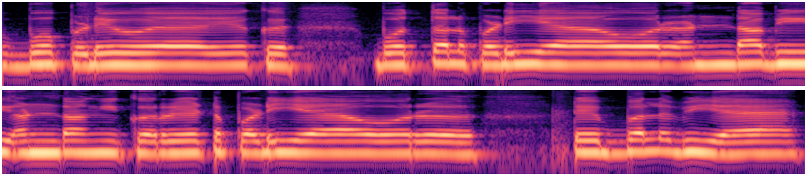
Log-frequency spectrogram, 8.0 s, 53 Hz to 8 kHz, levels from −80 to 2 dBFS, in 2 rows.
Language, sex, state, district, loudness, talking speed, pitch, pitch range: Hindi, male, Rajasthan, Churu, -12 LUFS, 140 wpm, 190 Hz, 185-195 Hz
